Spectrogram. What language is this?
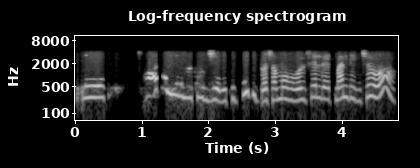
Nepali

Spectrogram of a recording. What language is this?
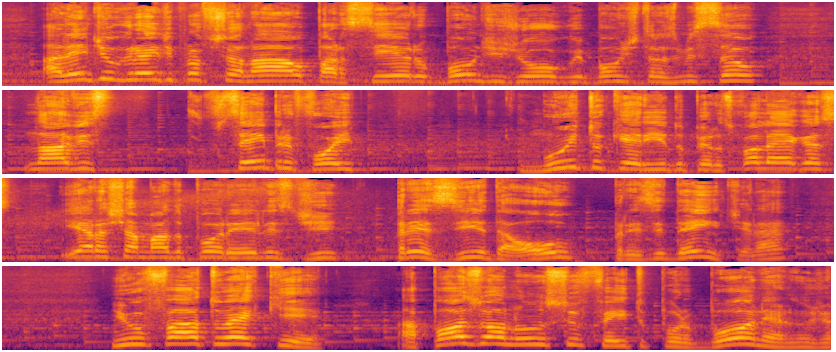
Portuguese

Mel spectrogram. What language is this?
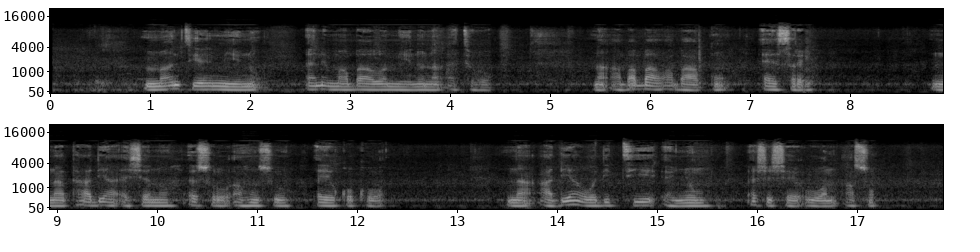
Akan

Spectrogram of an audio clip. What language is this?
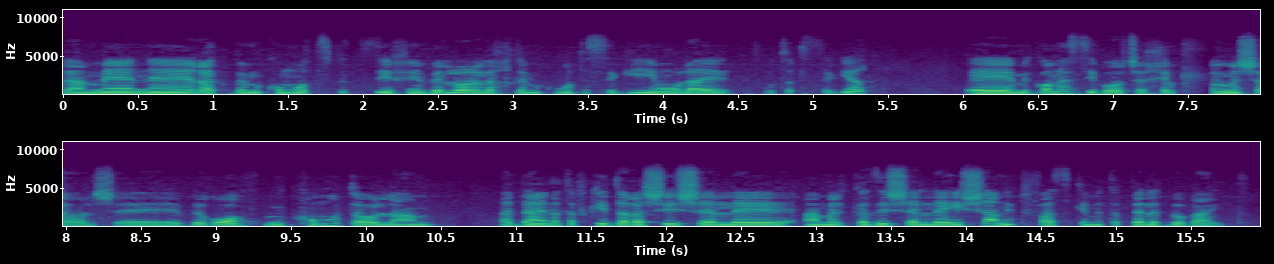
Hebrew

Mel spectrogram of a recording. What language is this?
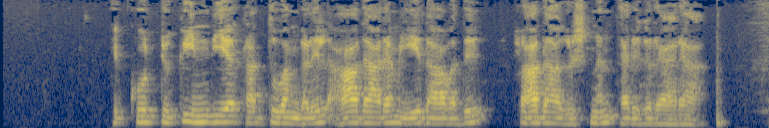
Tamil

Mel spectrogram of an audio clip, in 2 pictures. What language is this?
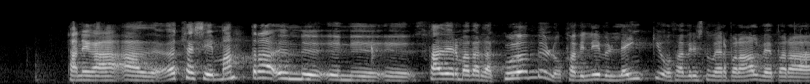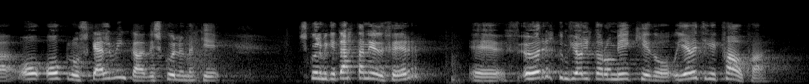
Icelandic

